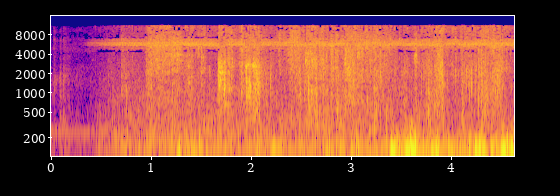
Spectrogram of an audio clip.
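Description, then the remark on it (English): A dense, steady chorus of insects hums and buzzes on a high note, with scattered bird calls and soft low thumps underneath, in Bora village, Eastern Equatoria State, South Sudan, about 150 kilometers from Juba, without any talking. “As you enter Eastern Equatoria State's Bora village, about 150 kilometers from Juba, the sound of insects and birds can be as overpowering as the sweet fragrance of the ever-flowering plants that flourish as far as the eye can see.”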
